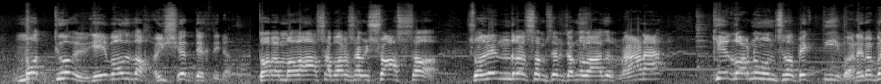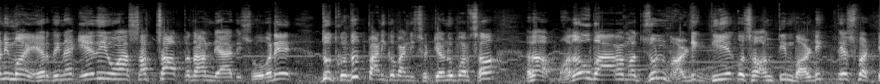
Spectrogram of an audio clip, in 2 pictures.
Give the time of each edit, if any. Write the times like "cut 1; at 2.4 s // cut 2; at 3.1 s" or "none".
cut 1; at 2.4 s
